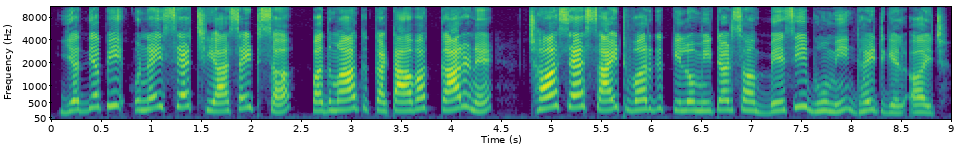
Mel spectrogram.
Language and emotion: Maithili, neutral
